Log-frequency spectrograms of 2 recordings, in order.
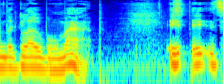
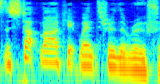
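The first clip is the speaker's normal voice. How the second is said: usual speaking voice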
